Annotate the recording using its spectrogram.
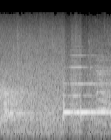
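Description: Swim-race start signal: a loud, steady electronic beep starts suddenly just over a second in and holds, sending the swimmer off the block.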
